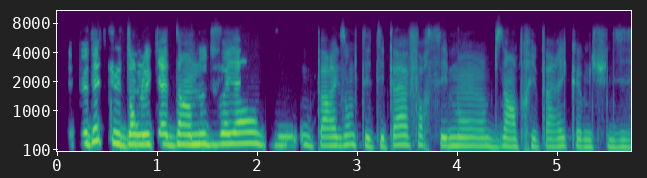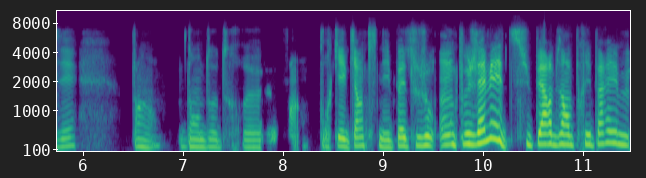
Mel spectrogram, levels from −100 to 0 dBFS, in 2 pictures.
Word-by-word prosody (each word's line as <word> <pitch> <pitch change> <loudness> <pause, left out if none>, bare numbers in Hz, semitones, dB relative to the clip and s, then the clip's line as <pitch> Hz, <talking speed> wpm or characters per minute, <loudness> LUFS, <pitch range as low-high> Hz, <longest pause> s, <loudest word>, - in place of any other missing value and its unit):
mais - - -24 0.2
peut-être 305 +4 +2
que 260 - +2
dans 230 +1 +4
le 225 0 +5
cadre 230 -1 +1
d'un 230 +1 +4
autre 230 -2 +2
voyage 240 +1 +3 0.3
où 200 0 -6
où 215 -2 -7
par 200 +1 -4
exemple, 210 +2 -4
tu - - -5
étais 185 0 -5
pas 215 +5 -3
forcément 195 -2 -4
bien 175 0 -4
préparée 175 +1 -8
comme 175 -2 -7
tu 165 - -11
le - - -6
disais 170 +4 -7 0.6
enfin, 175 +1 -7 0.2
dans 175 -1 -5
d'autres, 165 0 -9
heu, 160 0 -6 0.3
enfin, - - -12 0.2
pour - - -9
quelqu'un 190 +2 0
qui 190 - -8
n'est 165 -2 0
pas 190 +5 +2
toujours 200 +2 +1
on 220 +2 +2
peut 235 +3 +4
jamais 285 +9 +8
être - - +1
super 235 +1 +4
bien 225 0 +4
préparé 240 +4 0
200 Hz, 215 wpm, -22 LUFS, 175-225 Hz, 0.6 s, jamais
